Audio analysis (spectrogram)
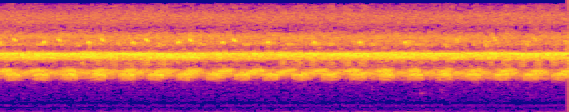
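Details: Insects chirp together in an unbroken, bright, high-pitched drone made of rapid pulses. The layered trills stay steady and even, with little else beyond a faint low hum.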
